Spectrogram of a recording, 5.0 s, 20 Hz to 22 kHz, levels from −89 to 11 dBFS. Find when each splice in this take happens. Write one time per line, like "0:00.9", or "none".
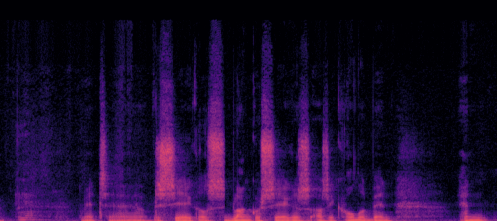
0:01.6
0:02.3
